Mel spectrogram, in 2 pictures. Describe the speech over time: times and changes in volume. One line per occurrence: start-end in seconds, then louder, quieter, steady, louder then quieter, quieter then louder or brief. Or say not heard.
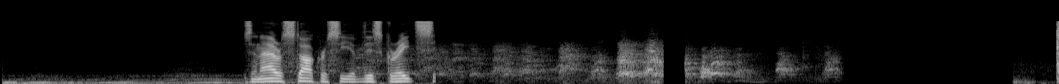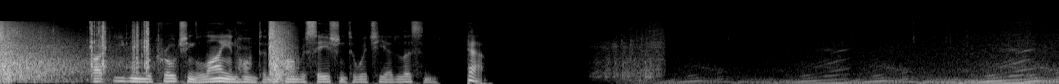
2.5-4.3 brief
11.5-15.5 quieter.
